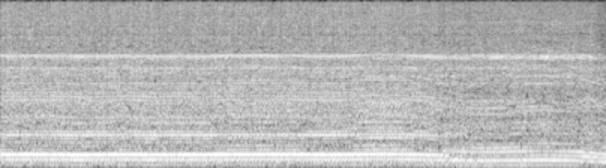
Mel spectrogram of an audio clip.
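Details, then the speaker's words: Cheap Yamaha motorbike after carburettor and fuel-line cleaning, idling on its own fuel without easy start: steady hum whose pitch sags and wavers slightly; owner suspects dirty air filter or idle adjustment needed. "that is a success as you can hear behind me it is still idling over nicely without me without easy start it is running on its own fuel"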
